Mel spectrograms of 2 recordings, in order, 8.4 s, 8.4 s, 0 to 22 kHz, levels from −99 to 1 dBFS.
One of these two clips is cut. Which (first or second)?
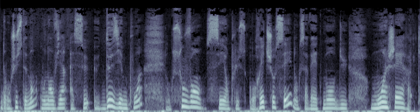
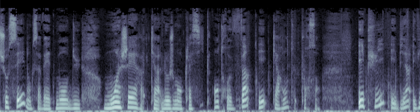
first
